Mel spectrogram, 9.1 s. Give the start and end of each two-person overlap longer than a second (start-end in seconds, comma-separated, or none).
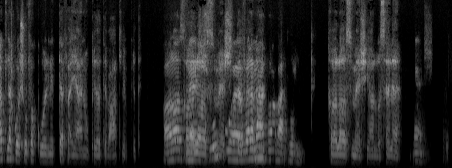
3.6-5.4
